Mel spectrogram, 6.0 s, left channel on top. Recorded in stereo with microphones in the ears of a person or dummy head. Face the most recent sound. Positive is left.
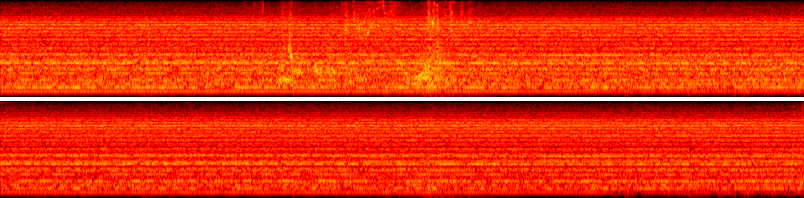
turn(degrees=10)  # may be behind; listen again after turning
